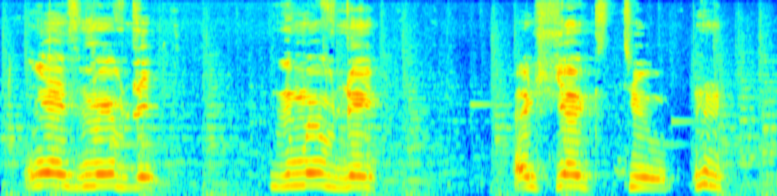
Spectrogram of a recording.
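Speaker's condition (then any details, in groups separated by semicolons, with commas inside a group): Cerebral palsy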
